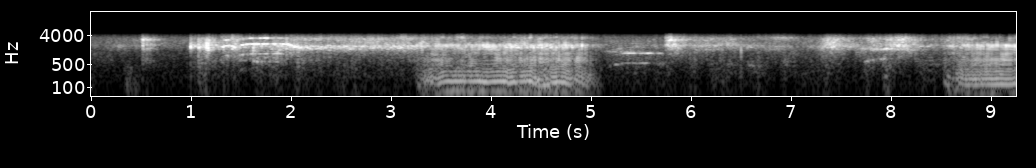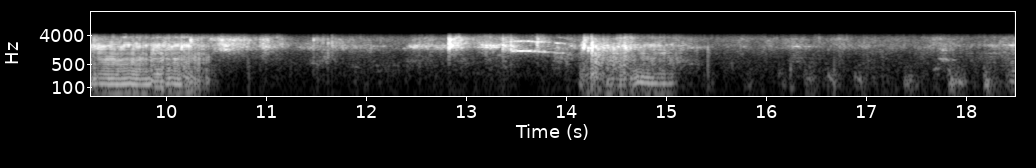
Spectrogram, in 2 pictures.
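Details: Three low, rattling snores about five to six seconds apart over steady background noise; snoring.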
